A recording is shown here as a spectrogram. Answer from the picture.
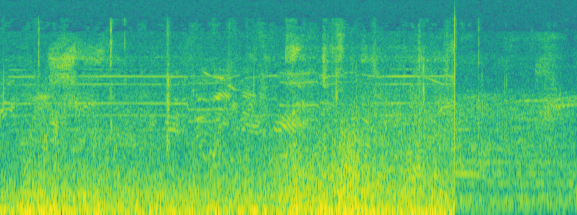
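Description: Wind rumbling on the microphone over an open practice field, with faint voices of players and coaches underneath. The rumble cuts off suddenly about three and a half seconds in, leaving only faint background voices.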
